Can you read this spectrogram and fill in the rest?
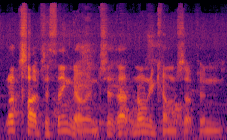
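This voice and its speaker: Guy chatting on a game stream, mid voice, music clearly playing behind him. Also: mid-range voice, sing-song, fast talker. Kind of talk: casual chat.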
